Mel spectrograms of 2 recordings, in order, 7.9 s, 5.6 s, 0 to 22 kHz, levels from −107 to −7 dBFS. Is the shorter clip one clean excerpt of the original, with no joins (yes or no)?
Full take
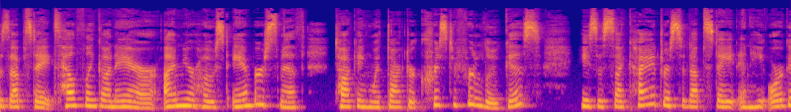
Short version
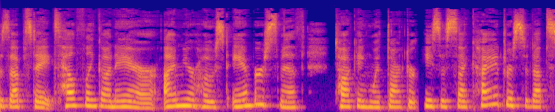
no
